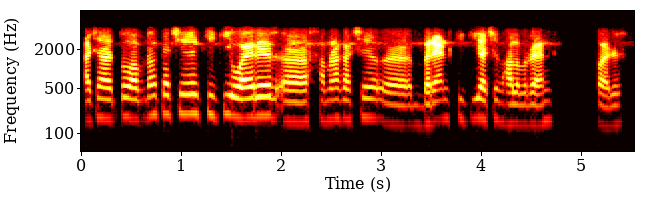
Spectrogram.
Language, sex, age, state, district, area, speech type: Bengali, male, 18-30, West Bengal, Uttar Dinajpur, rural, conversation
